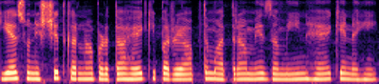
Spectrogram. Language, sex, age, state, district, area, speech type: Hindi, female, 45-60, Rajasthan, Jaipur, urban, spontaneous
